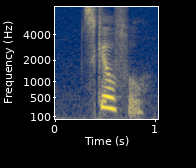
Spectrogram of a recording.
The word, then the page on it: skillful: American English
